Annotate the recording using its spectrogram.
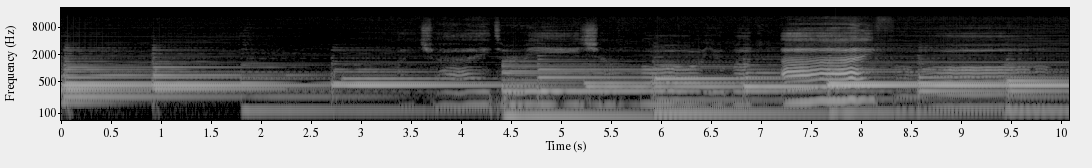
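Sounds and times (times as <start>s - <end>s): soft piano-like keyboard chords: 0.0s - 10.0s.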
